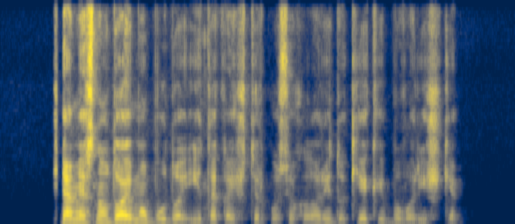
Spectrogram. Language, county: Lithuanian, Alytus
